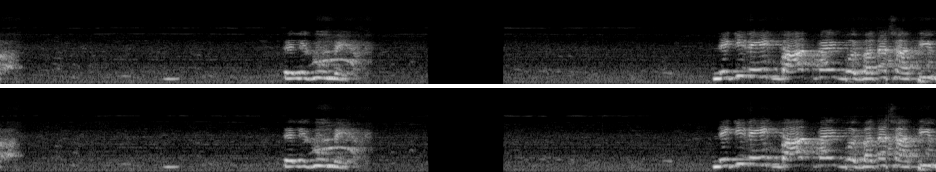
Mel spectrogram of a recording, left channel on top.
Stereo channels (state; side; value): normal; both; correlation 0.58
